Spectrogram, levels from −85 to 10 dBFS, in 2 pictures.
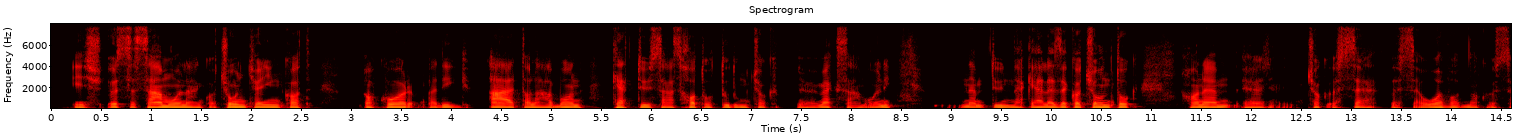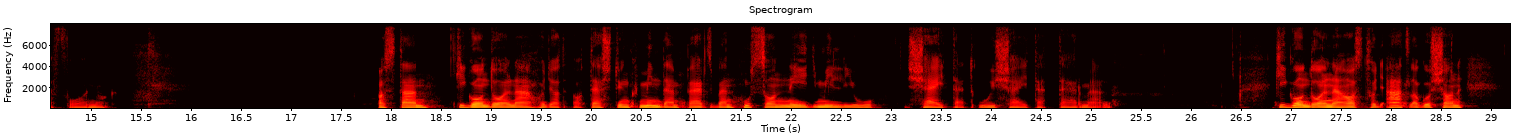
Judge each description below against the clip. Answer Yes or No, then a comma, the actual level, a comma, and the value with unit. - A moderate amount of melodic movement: Yes, average, 3.6 semitones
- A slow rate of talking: Yes, slow, 80 wpm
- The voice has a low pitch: Yes, low, 105 Hz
